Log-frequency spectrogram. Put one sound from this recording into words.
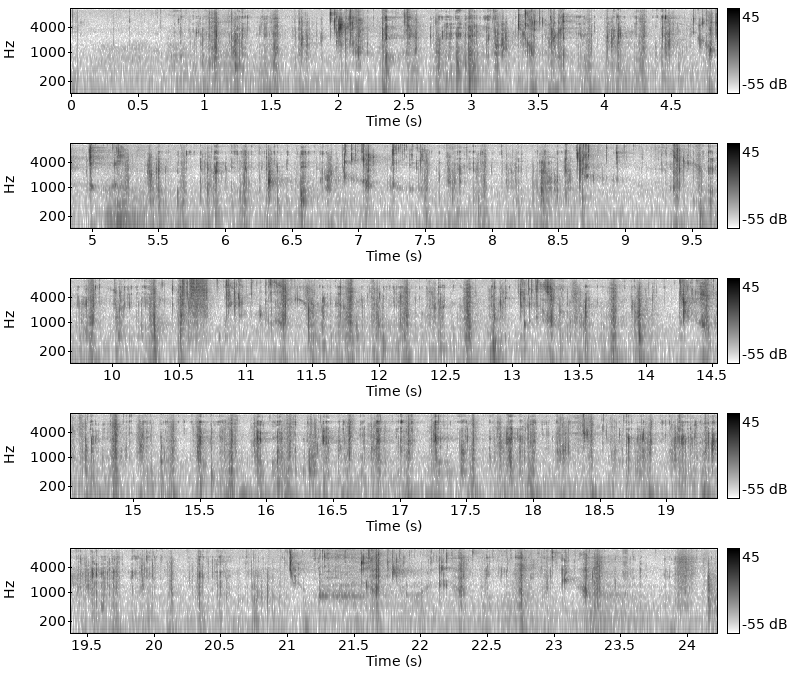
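A young woman chews raw beef with wet, sticky mouth sounds, close to a microphone.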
